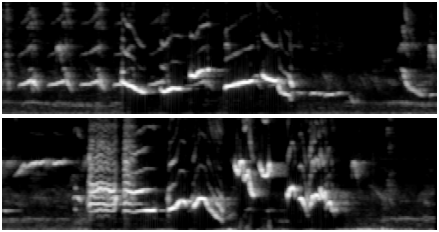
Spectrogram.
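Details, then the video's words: Caged Oriental magpie-robin in full, fighting-style song meant to rouse other magpie-robins: rapid chains of loud whistled notes dipping and rising, harsher buzzy bursts mid-phrase, a faint low hum beneath. "Suara burung Kacer GACOR ini sangat ampuh untuk menaikan emosi kacer"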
